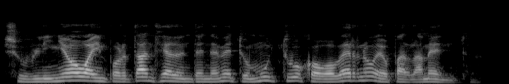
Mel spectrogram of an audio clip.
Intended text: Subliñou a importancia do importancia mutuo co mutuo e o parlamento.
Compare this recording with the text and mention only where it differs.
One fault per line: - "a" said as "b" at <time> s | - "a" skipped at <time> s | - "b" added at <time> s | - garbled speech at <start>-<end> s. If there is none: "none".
- "importancia" said as "entendemento" at 1.9 s
- "mutuo" said as "goberno" at 3.3 s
